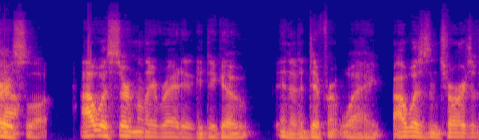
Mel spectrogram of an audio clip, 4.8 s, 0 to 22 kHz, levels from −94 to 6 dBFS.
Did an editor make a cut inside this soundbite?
no; 0 cuts

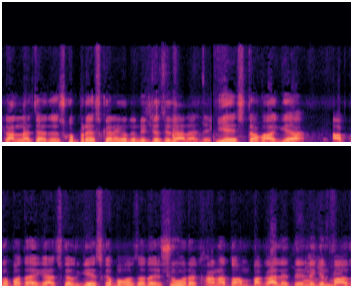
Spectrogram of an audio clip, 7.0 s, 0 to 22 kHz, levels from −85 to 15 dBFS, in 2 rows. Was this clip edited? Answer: yes; 1 cut; at 2.0 s

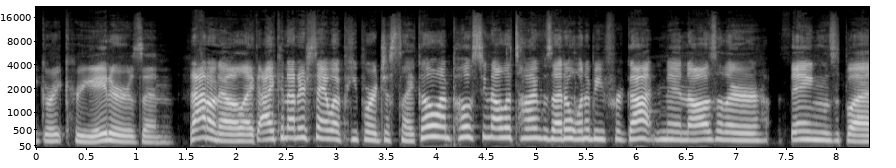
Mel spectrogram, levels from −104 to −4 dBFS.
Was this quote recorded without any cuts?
no; 1 cut; at 1.4 s

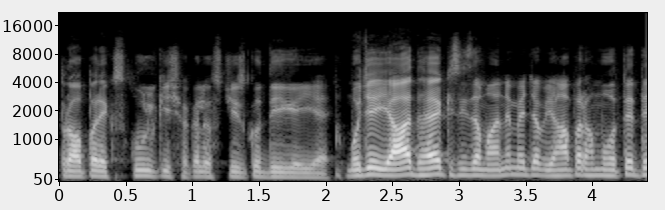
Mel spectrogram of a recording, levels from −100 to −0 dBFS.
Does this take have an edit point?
yes; 1 cut; at 2.1 s

